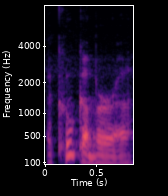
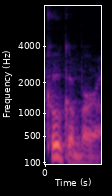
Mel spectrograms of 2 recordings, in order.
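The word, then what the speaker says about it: kookaburra: Uh, Evan says pronounced Cuckabura. Not not cook cuck. Oh, cuckabura. Not cucur. Okay, now I know.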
